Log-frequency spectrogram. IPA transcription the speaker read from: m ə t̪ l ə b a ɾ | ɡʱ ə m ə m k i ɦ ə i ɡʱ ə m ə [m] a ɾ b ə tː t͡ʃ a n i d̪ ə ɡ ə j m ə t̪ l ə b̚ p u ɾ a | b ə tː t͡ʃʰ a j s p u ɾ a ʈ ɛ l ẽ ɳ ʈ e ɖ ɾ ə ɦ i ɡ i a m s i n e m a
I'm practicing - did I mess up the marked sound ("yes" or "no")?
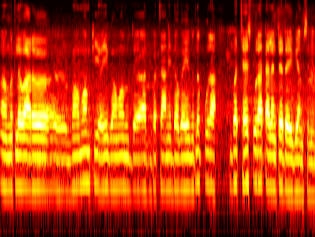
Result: no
